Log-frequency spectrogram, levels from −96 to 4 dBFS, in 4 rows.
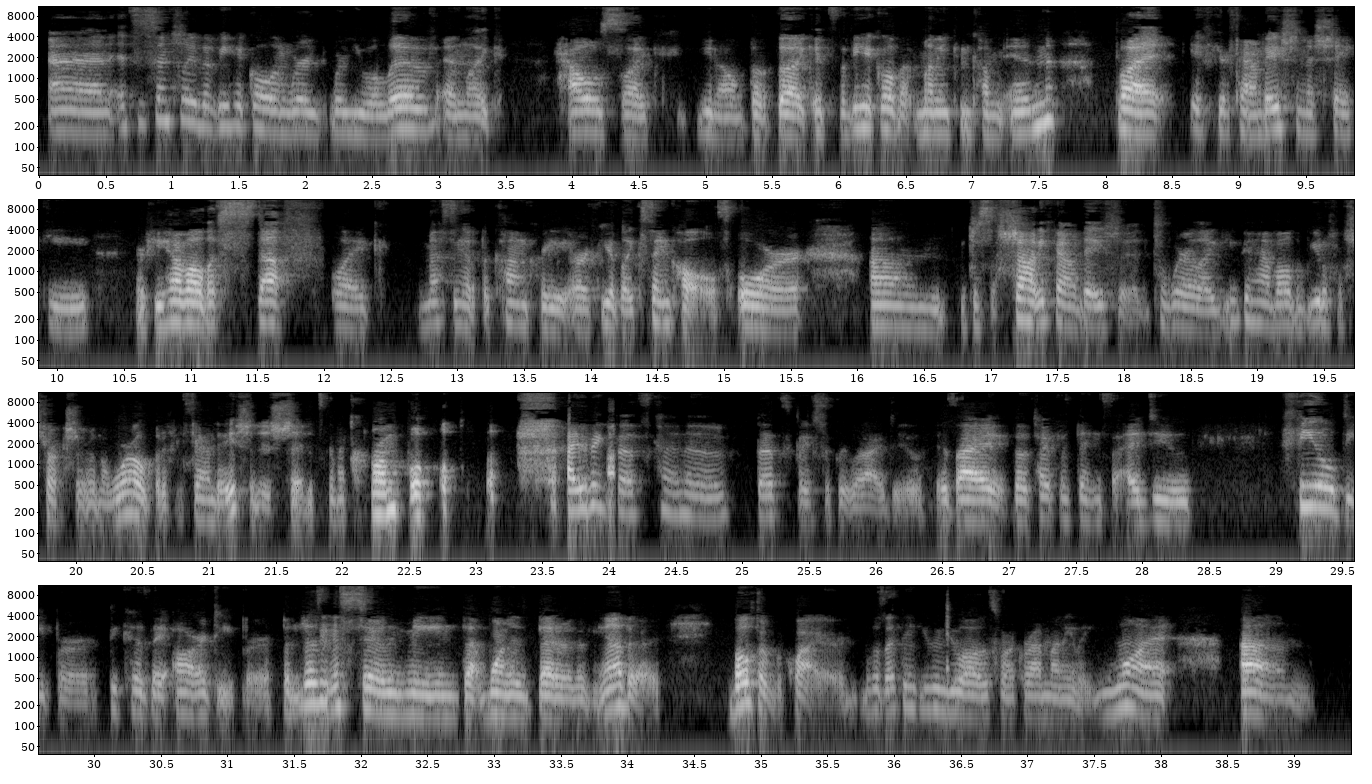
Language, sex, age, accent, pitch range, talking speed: English, female, 20-39, American, 155-185 Hz, 205 wpm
